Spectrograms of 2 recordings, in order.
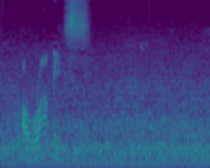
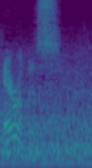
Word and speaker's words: Aramis: point out in his first name technically is pronounced Aramis the beard is so we will do our best to get it exactly right occasionally you hear a PA announcer say Erebus so I asked him so that's not how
